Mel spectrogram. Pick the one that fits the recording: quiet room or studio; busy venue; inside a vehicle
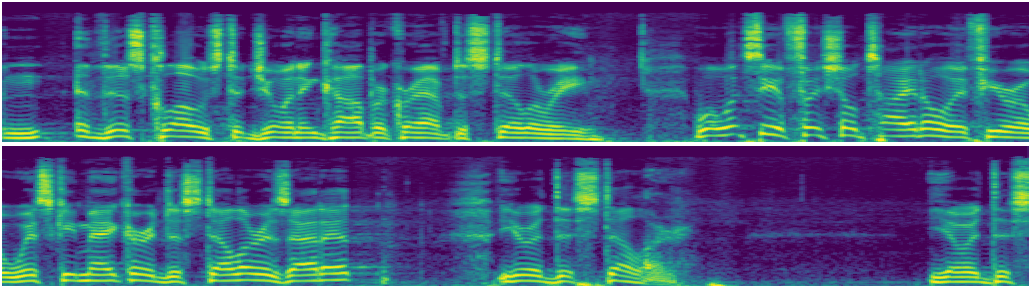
busy venue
